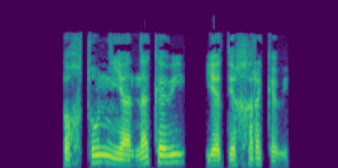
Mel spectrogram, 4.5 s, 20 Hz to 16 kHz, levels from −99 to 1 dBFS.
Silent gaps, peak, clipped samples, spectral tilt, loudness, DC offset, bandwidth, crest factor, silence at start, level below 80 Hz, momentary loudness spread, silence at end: 1.10-1.15 s, 2.46-2.72 s, 3.50-3.55 s; 0 dBFS; under 0.1%; -4.5 dB/octave; -16 LUFS; under 0.1%; 7.8 kHz; 18 dB; 0.85 s; -68 dBFS; 10 LU; 0.7 s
